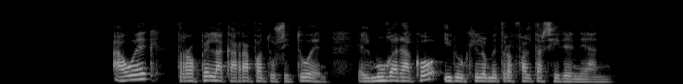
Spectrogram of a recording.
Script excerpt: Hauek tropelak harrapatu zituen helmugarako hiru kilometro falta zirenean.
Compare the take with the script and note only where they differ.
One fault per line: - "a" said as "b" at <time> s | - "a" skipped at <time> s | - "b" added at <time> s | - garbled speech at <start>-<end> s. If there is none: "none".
none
